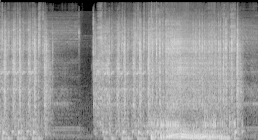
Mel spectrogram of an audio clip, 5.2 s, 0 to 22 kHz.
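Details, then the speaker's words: 2000/2001 Ducati Monster 900 twin, long sitting, new fuel pump fitted: cranks and fires briefly only on gas sprayed into the throttle bodies, revving unevenly then dying; spark fine, owner suspects fuel injectors, unconfirmed. "I don't know how much further we can go from here because it seems like it's the fuel injectors at this point cuz I'm spraying gas down the intake and it seems to be working fine."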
